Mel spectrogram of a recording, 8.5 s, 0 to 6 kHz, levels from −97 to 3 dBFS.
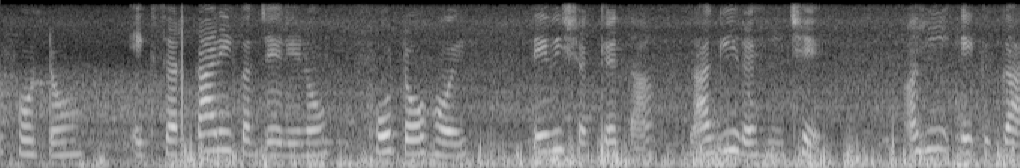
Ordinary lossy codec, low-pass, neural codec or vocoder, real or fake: none; 5.4 kHz; none; real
